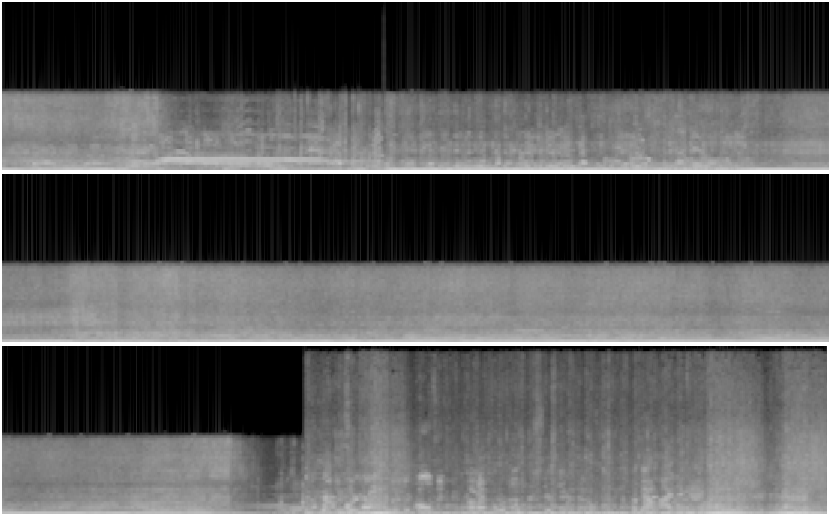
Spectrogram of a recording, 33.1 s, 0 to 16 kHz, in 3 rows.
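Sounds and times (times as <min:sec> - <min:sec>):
truck engine revving: 0:00.0 - 0:33.0.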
